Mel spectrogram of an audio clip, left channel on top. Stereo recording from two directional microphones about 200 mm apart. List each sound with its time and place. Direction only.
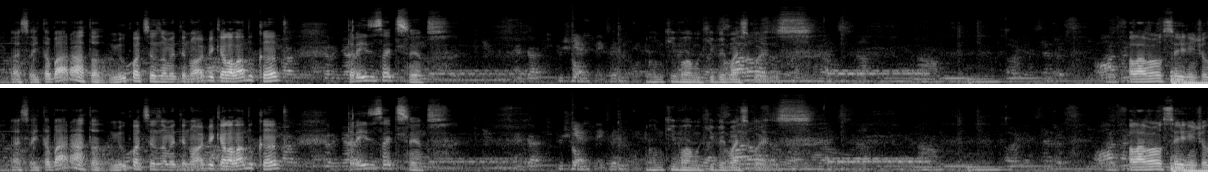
0.1 s a man's voice: 25° left (ahead or behind)
3.4 s a man's voice: 35° left (ahead or behind)
6.7 s a man's voice: 20° left (ahead or behind)
11.2 s speech: 15° left (ahead or behind)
